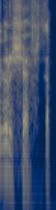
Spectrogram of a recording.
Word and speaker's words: Khrushchev: Sí, disculpe, no lo pronuncié bien. Nikita Khrushchev.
